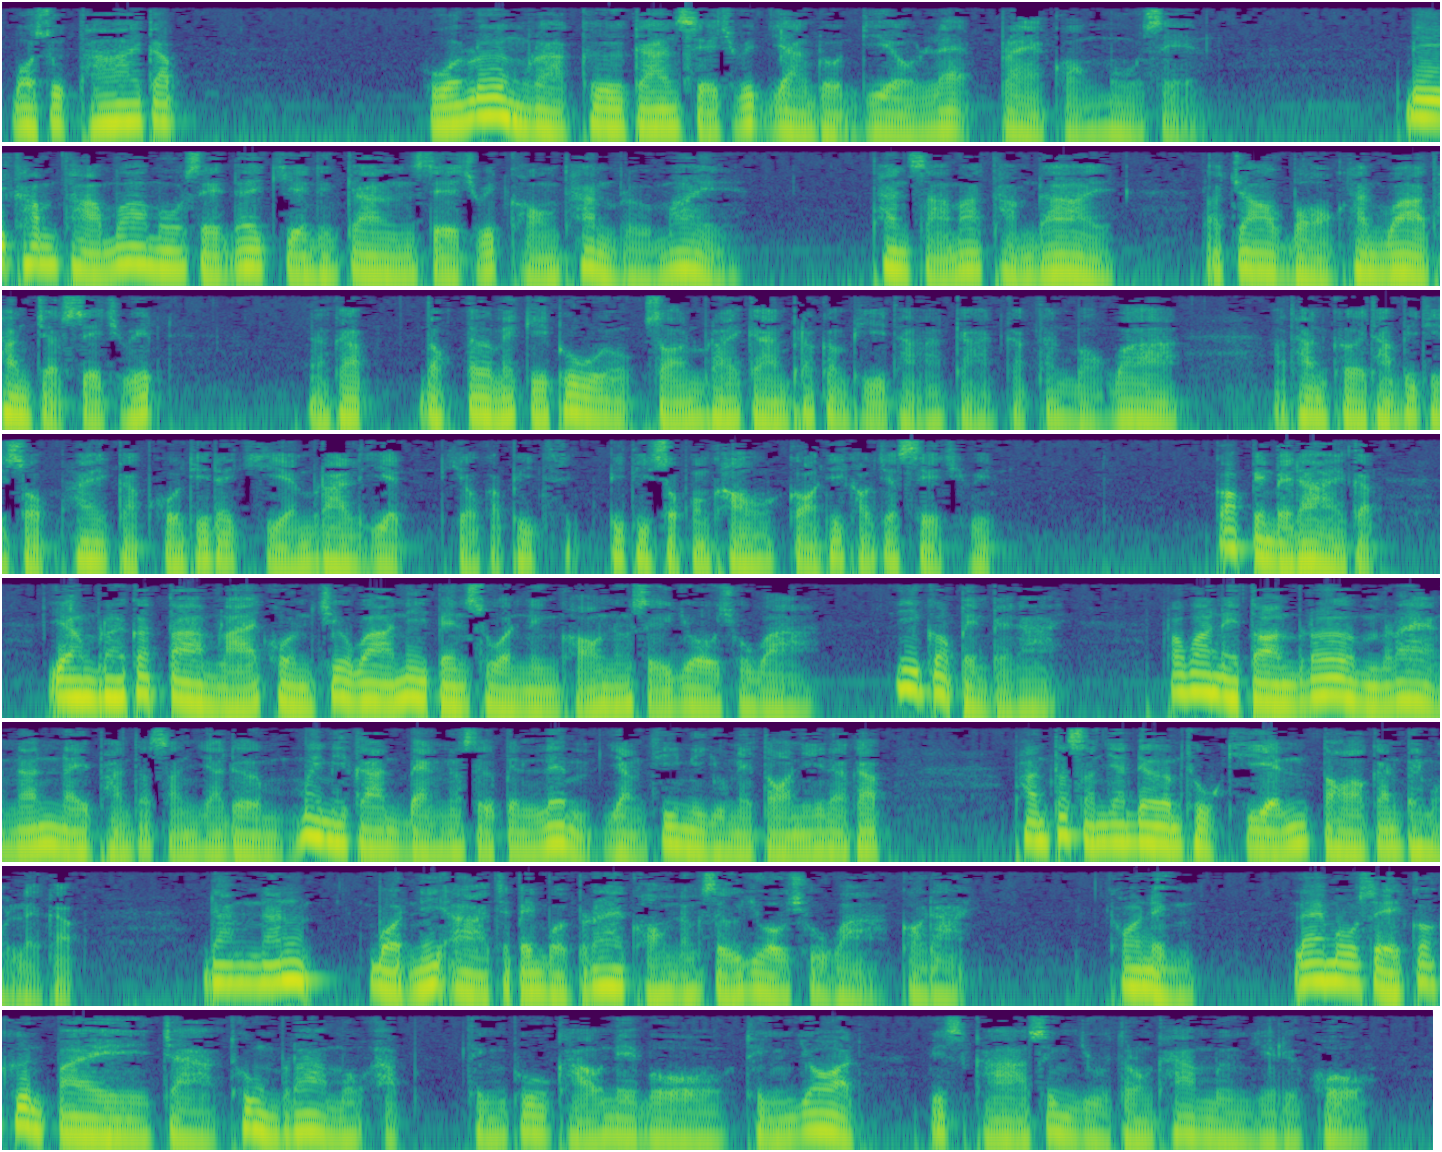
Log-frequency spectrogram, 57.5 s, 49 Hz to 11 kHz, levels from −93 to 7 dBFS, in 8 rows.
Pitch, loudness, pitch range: 80 Hz, -12 LUFS, 70-95 Hz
